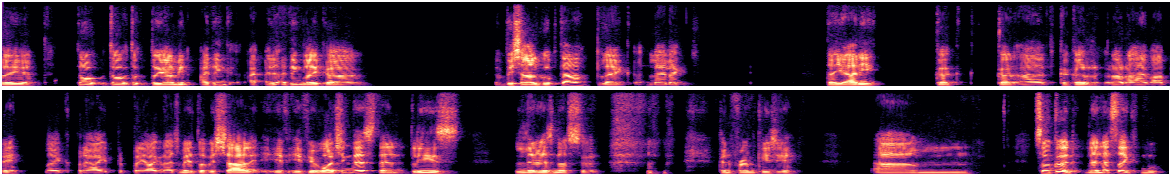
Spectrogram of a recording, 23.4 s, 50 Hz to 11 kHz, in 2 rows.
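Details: Man who joined a stammering association 15 days earlier, reported to have formerly had much stammering and blocks, has worked on himself and is now working to make his speech smoother, at an online self-help meeting; stuttering.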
